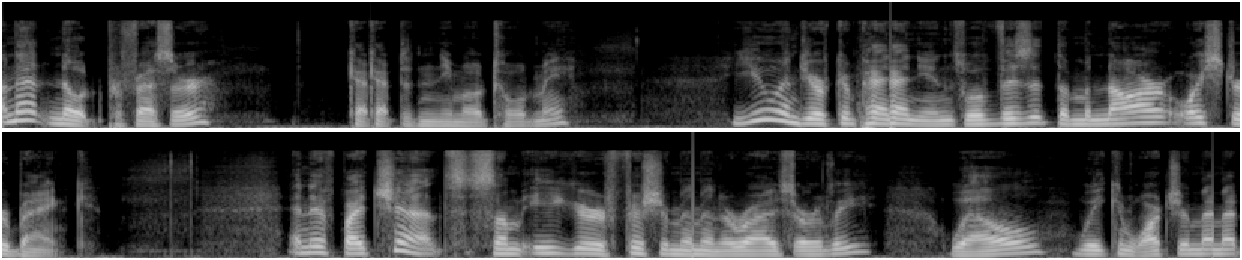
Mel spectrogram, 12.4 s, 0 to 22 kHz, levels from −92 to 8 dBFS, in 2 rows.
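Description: At 1.84, 4.44, 7.04, 9.64 and 12.24 s the speech stutters briefly, a symptom of overlapping chunks: the audio was handled in 2.5 s blocks, each starting 100 ms before the previous one ended, so that 100 ms replays at every join. It sounds like a click followed by a short echo-like repeat every 2.6 s. On a waveform, each join shows a step discontinuity and a duplicated stretch. A spectrogram shows a sharp vertical line and the same pattern printed twice side by side.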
